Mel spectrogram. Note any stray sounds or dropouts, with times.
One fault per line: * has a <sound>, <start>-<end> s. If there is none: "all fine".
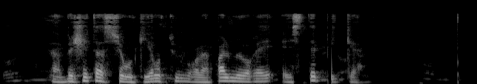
* has a dropout, 3.3-3.3 s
